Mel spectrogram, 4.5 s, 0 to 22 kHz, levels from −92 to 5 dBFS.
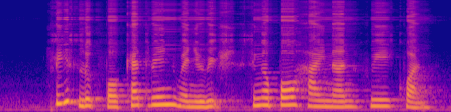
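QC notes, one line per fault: Throughout: imaging from sample-and-hold upsampling. A bright metallic fizz sits above the speech, at about 21 dB below it, with the lowest mirror band spanning roughly 5.5 kHz to 11 kHz. Each sample was simply repeated with no smoothing filter, which fits a rise from about 11 kHz to 48 kHz. Unlike hiss, the fizz rises and falls with the speech. Unlike aliasing, it lies above the original band, and its lowest copy moves opposite to the pitch.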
